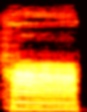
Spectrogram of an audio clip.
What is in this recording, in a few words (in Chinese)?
流浪商人否定声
